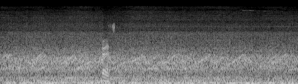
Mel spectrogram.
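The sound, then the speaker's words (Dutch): An emergency siren wails in a steady rising-and-falling pattern over the constant roar of heavy traffic on Canal Street, a busy street in New York, on a fine 21-degree day, with a brief sharper chirp partway through and no talking. “Ik vond die, die sirenes inderdaad wel gaaf.”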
